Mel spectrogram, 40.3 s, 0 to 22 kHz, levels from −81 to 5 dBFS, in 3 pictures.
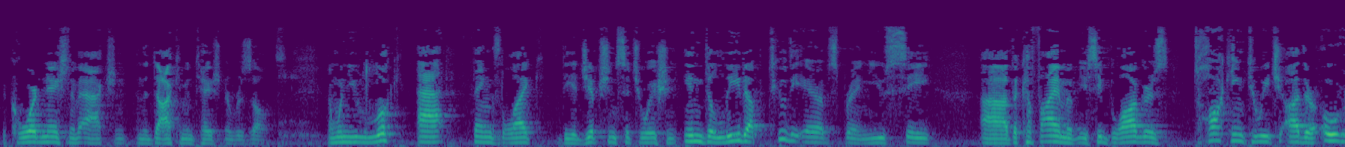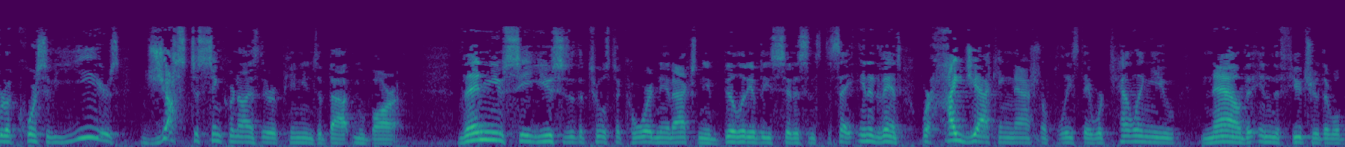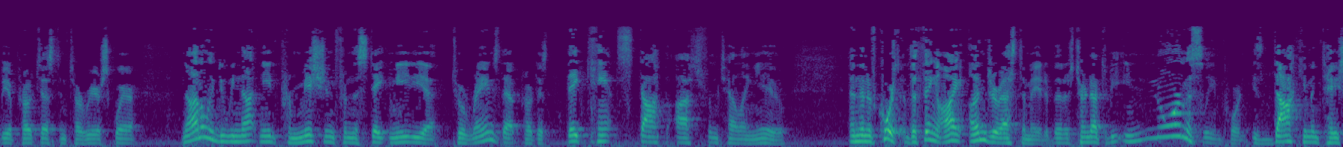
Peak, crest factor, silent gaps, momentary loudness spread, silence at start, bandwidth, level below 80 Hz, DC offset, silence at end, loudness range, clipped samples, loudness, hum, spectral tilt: -10 dBFS; 24 dB; none; 12 LU; 0.05 s; 10.5 kHz; -62 dBFS; under 0.1%; 0 s; 4 LU; under 0.1%; -33 LUFS; none; -4.5 dB/octave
